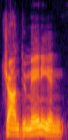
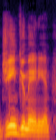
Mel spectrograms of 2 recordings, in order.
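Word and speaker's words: Jean Doumanian: it's a very recent article about the infamous John Dumanian year. Yes. I think I pronounced her name right. Jean Dumanian. Jean, thank you. Jean Dumanian.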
